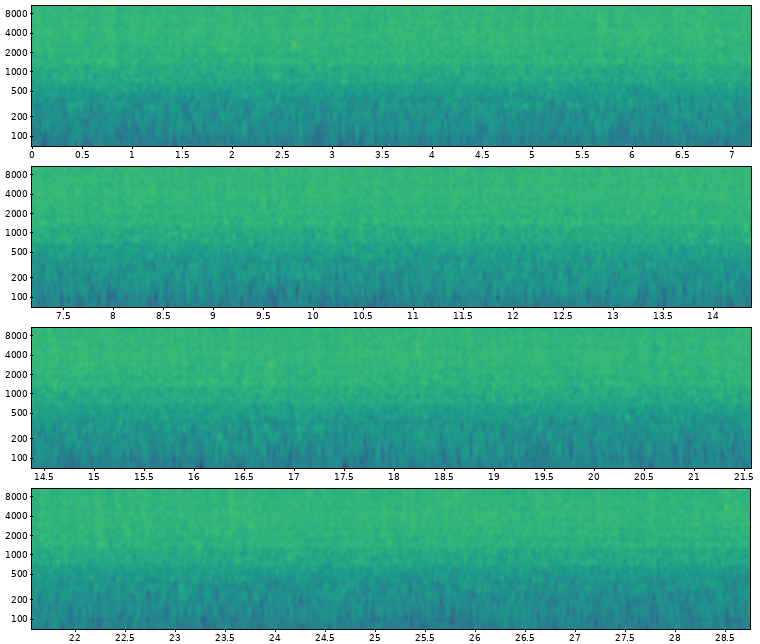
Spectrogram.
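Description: Steady rain, an even hiss that doesn't change, with no single drops or thunder standing out.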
